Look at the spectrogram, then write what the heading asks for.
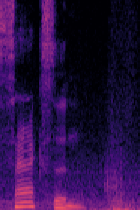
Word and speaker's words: Saxon: Oh, it's pronounced Saxon. As in Saxons or Saxony, but I guess she meant her horse breed here instead.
